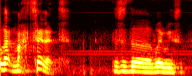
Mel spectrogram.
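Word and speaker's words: מחצלת: You know, in Hebrew we call that machzelet. This is the way we pronounce it in Hebrew.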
